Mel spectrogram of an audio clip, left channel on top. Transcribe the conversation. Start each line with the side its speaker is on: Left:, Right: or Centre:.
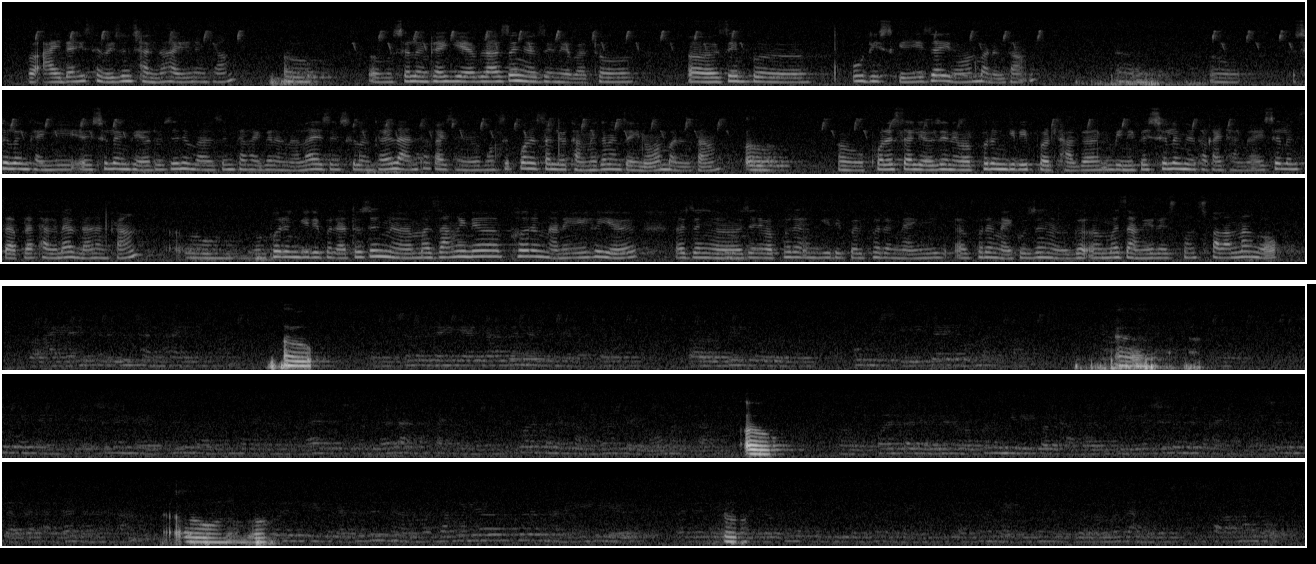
Left: आयदा हिसाबै जों साननो हायो नोंथां
Right: औ
Left: औ सोलोंथाइ गैयाब्ला जोङो जेनेबाथ' ओ जेबो उदिस गैयि जायो नङा होमबा नोंथां
Right: औ
Left: औ सोलोंथाइनि सोलोंथाइथ' जेनेबा जोंनि थाखाय गोनां नालाय जों सोलोंथाइ थाइ लानो थाखाय जोङो गंसे फरायसालियाव थांनो गोनां जायो नङा होमबा नोंथां
Right: औ
Left: औ फरायसालियाव जेनेबा फोरोंगिरिफोर थागोन बिनिफ्राय सोलोंनो थाखाय थांनाय सोलोंसाफ्रा थागोन आरोना नोंथां
Right: औ नंगौ
Left: फोरोंगिरिफोराथ' जोंनो मोजाङैनो फोरोंनानै होयो जोङो
Right: औ
Left: जेनेबा फोरोंगिरि फोर फोरोंनायनि ओ फोरोंनायखौ जोङो ओ मोजाङै रेसपन्स खालामनांगौ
